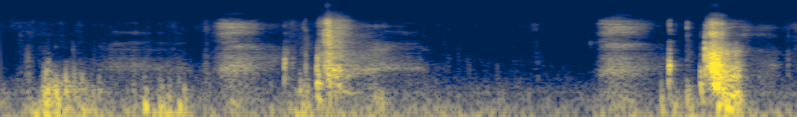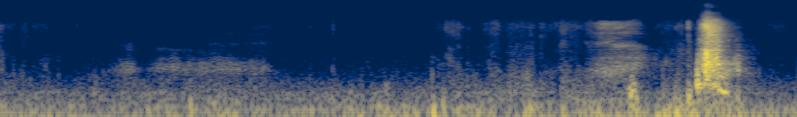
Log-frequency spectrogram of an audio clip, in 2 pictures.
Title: New vial of Chhinkni #sneeze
